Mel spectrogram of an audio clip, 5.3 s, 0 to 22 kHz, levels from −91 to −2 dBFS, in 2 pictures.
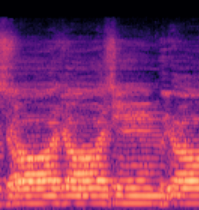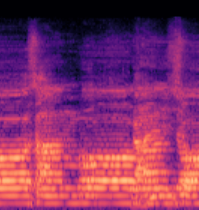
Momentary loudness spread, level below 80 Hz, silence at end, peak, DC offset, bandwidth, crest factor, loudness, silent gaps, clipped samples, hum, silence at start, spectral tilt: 7 LU; -60 dBFS; 0 s; -2 dBFS; under 0.1%; 13 kHz; 14 dB; -17 LUFS; none; under 0.1%; none; 0 s; -5 dB/octave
